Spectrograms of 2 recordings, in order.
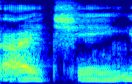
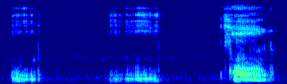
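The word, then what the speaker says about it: I Ching: being the king or the i chain as some might say but it's pronounced e e king or the book of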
